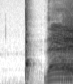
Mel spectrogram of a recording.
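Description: A single sharp, loud pop as a beer bottle is opened, followed after a brief pause by a person beginning to speak.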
